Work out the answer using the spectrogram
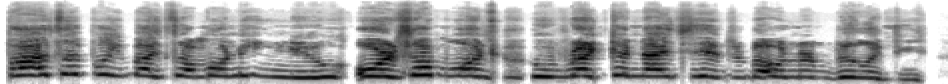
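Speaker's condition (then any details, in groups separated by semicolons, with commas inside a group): Physical speech impairment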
